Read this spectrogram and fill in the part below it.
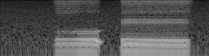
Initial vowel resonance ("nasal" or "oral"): oral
